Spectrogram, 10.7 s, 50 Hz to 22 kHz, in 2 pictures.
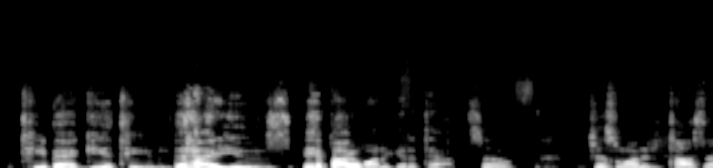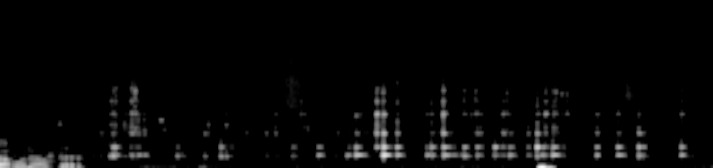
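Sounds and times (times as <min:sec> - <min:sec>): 
speech: 0:00.2 - 0:06.3, 0:09.4 - 0:09.6
ice cubes clinking against a glass: 0:06.0 - 0:10.6.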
